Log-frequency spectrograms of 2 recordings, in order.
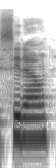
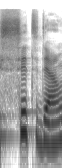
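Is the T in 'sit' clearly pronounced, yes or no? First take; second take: no; yes. First: The T in 'sit' is cut off and not released. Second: The T in 'sit' is clearly pronounced. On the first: The speaker calls it right. "We say sit down" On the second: The speaker calls it wrong. "We don't say sit down"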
